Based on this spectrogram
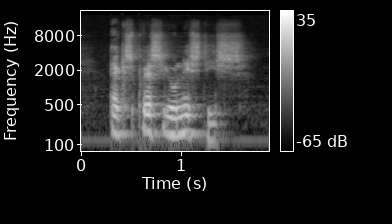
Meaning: expressionist, expressionistic
- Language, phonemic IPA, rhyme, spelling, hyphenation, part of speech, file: Dutch, /ˌɛk.sprɛ.ʃoːˈnɪs.tis/, -ɪstis, expressionistisch, ex‧pres‧si‧o‧nis‧tisch, adjective, Nl-expressionistisch.ogg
